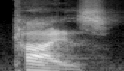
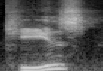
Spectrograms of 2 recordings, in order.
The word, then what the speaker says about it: Keyes: the listeners out there my how you pronounce My Name by the way is it's like your eyes with a K in front of it okay okay kais right but as you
